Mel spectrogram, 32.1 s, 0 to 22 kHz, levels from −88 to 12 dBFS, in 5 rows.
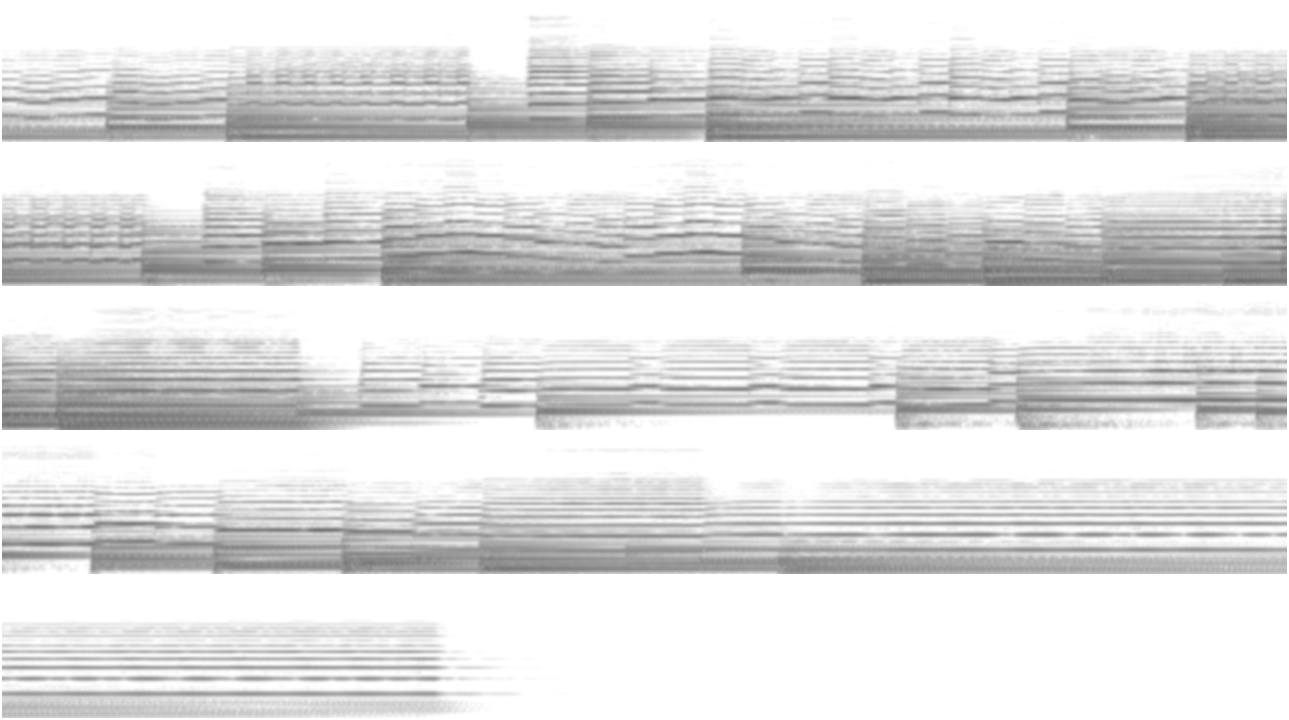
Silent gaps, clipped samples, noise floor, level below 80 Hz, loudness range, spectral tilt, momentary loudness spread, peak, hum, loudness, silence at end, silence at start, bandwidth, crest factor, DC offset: none; under 0.1%; under -90 dBFS; -54 dBFS; 8 LU; -5.5 dB/octave; 9 LU; -16 dBFS; none; -33 LUFS; 4.2 s; 0 s; 15.5 kHz; 18 dB; under 0.1%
